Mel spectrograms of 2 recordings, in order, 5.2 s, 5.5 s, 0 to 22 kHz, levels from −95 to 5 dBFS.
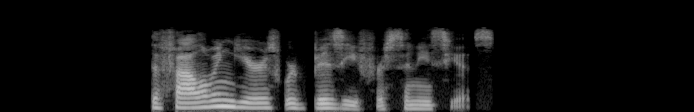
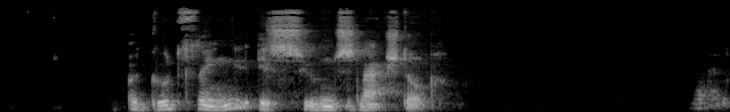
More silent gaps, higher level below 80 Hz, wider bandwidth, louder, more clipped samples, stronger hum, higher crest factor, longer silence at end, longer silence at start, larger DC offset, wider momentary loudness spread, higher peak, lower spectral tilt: first, 2.30-2.35 s vs none; first, -68 dBFS vs -74 dBFS; second, 7.6 kHz vs 16 kHz; first, -25 LUFS vs -29 LUFS; neither; neither; about the same, 24 dB vs 20 dB; first, 1.55 s vs 0 s; first, 1.15 s vs 0.95 s; neither; first, 17 LU vs 12 LU; first, -4 dBFS vs -14 dBFS; first, -6 dB/octave vs -3.5 dB/octave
